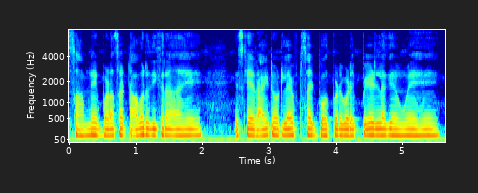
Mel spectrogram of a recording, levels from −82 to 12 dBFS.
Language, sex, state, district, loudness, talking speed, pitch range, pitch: Hindi, male, Bihar, East Champaran, -14 LUFS, 225 wpm, 120-130 Hz, 125 Hz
